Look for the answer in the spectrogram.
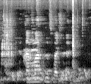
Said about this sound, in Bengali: দেখতে পাচ্ছেন চমৎকার একজোড়া ইন্ডিয়ান একজোড়া কাগজি কবুতর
